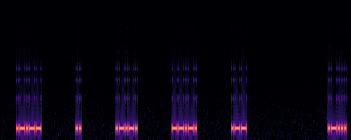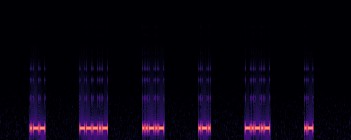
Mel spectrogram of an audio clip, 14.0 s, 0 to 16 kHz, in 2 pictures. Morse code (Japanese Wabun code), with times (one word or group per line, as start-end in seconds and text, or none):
0.3-4.9 デンシヤ
6.6-13.3 オヤスミナサイ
